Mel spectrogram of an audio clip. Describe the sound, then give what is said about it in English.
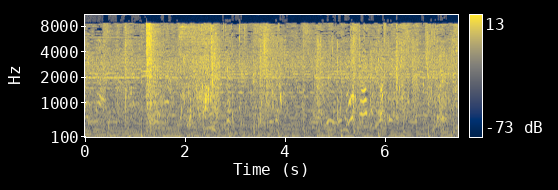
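Continuous heavy splashing and sloshing of water as elephants bathe and wrestle in a river while people scrub an elephant, with churning surges and indistinct voices mixed underneath. “While me and my friends wrestle in the water, Thurston and Crawford are going to have to work hard to scrub Camoon nice and clean.”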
